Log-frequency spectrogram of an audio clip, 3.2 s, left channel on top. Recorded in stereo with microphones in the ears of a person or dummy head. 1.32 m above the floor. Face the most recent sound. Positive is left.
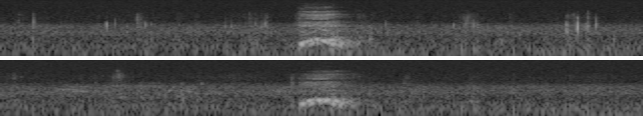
turn(degrees=65)  # may be behind; listen again after turning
